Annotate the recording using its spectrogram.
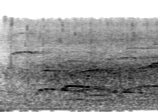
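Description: Faint applause from a large audience, rising a little over the first second and then holding steady.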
